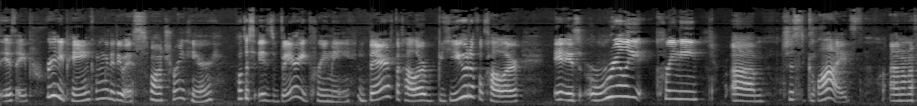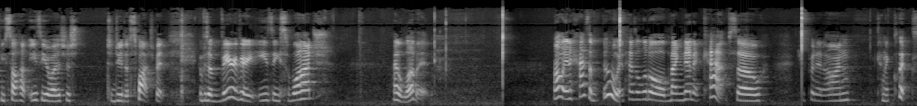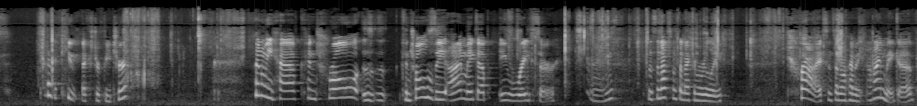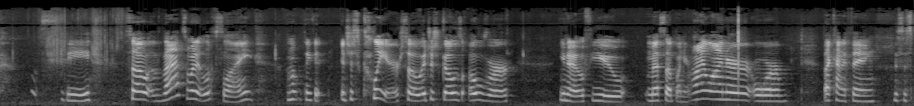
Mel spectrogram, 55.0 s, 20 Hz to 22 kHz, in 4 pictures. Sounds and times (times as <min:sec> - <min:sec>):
Speech: 0:00.0 - 0:18.7, 0:19.6 - 0:20.2, 0:22.1 - 0:29.5, 0:31.3 - 0:38.4, 0:39.3 - 0:49.0, 0:49.7 - 0:54.9.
